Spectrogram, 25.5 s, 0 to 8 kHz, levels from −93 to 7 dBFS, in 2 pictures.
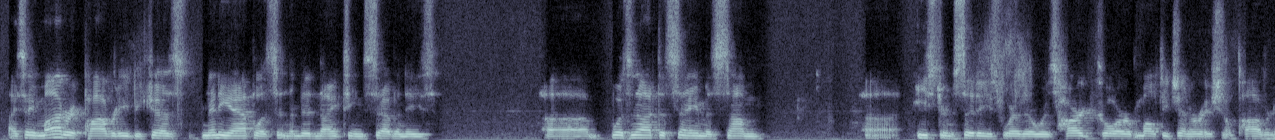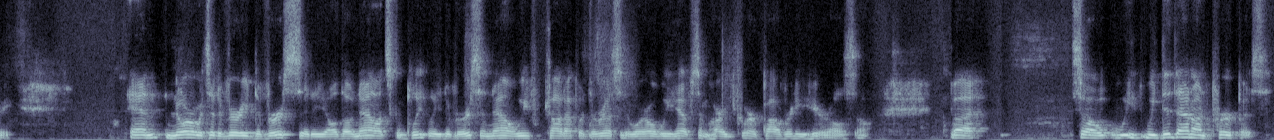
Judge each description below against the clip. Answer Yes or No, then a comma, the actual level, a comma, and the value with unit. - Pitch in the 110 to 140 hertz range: Yes, low, 135 Hz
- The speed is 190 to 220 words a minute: No, average, 155 wpm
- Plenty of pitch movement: No, average, 3.3 semitones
